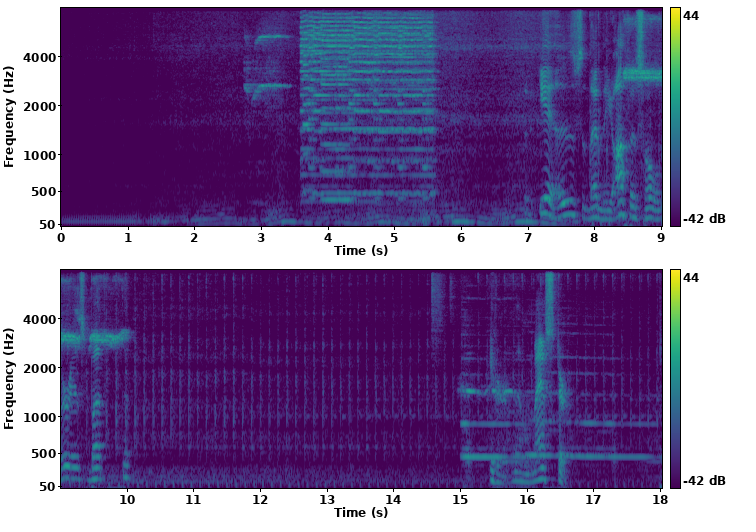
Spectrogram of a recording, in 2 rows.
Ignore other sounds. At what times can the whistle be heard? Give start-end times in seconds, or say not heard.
2.7-3.5, 8.4-10.1, 14.6-15.9.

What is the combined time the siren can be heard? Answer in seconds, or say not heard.
3 s.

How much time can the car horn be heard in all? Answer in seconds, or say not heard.
2 s.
